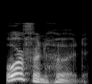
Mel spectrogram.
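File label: "orphanhood", British English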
